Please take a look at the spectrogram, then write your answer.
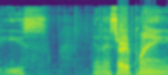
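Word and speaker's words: Ys: It's spelled Y-S, and it's pronounced East. And I started playing East Origins.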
